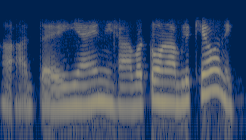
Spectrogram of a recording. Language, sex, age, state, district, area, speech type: Sindhi, female, 18-30, Gujarat, Junagadh, rural, conversation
